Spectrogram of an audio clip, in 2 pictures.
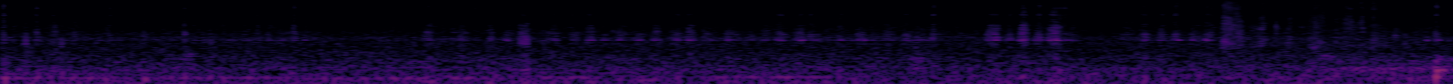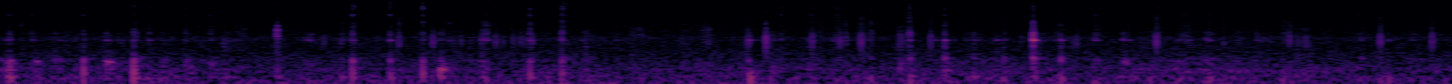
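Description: Cotton swab scrubbing old thermal paste off a graphics card's GPU chip: faint, soft scratching. In the second half it turns busier, with many small ticks and scrapes.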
